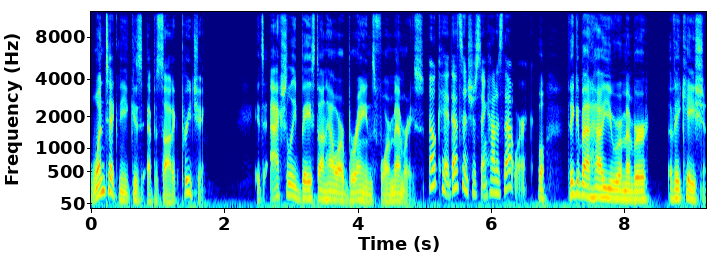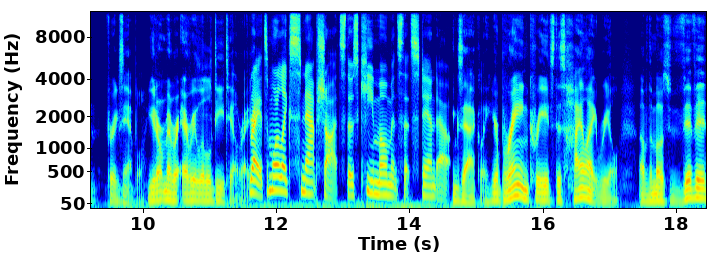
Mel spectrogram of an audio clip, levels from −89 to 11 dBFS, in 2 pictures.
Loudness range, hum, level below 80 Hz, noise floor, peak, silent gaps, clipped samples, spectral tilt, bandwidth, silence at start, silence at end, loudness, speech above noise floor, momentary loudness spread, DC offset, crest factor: 3 LU; none; -46 dBFS; -59 dBFS; -4 dBFS; none; under 0.1%; -5 dB/octave; 12 kHz; 0 s; 0 s; -24 LUFS; 35 dB; 12 LU; under 0.1%; 20 dB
